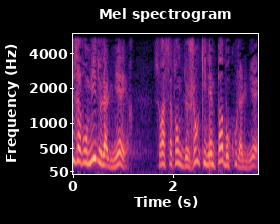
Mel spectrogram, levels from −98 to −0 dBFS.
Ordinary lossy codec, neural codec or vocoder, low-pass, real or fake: none; none; 5.4 kHz; real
